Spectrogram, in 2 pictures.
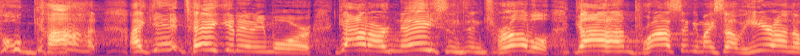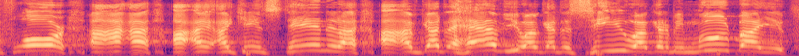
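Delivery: a man on the floor crying out for revival; desperate loud prayer. Retold or imitated. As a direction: beg God at full voice, breaking with need. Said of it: "One man says".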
